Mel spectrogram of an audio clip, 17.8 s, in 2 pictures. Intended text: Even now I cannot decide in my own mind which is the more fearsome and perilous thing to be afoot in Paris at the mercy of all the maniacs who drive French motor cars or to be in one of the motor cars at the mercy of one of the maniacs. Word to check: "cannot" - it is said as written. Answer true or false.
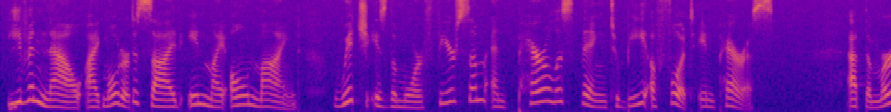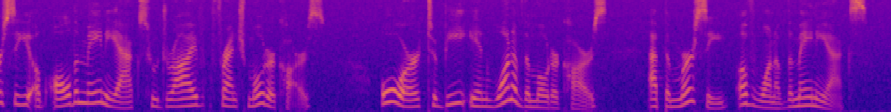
false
